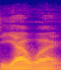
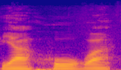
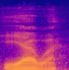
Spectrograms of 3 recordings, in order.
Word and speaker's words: Yahwah: as written in Hebrew should be pronounced yahwa instead of yahua and you will see the significant difference uh that should indicate that uh the correct pronunciation should be ywa and um I think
